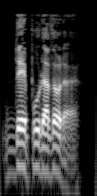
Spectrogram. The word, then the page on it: depurador: espagnol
